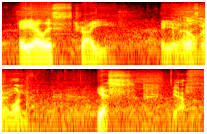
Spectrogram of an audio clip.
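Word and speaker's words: Eilistraee: had any symbols of Elistray? Just double check. Elistray? Is that what you said? Mm-hmm. Never heard of that one. Eliestre? Mhm. Eliestre? It says pronounce. Aelistrai. Aelistrai.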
